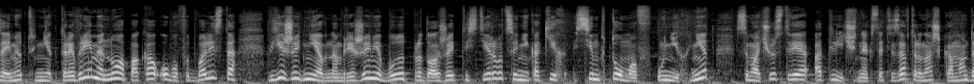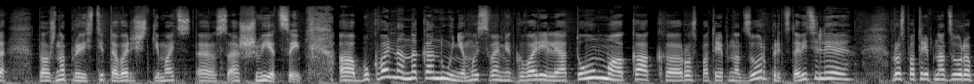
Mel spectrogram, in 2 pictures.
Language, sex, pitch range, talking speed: Russian, female, 190-250 Hz, 130 wpm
